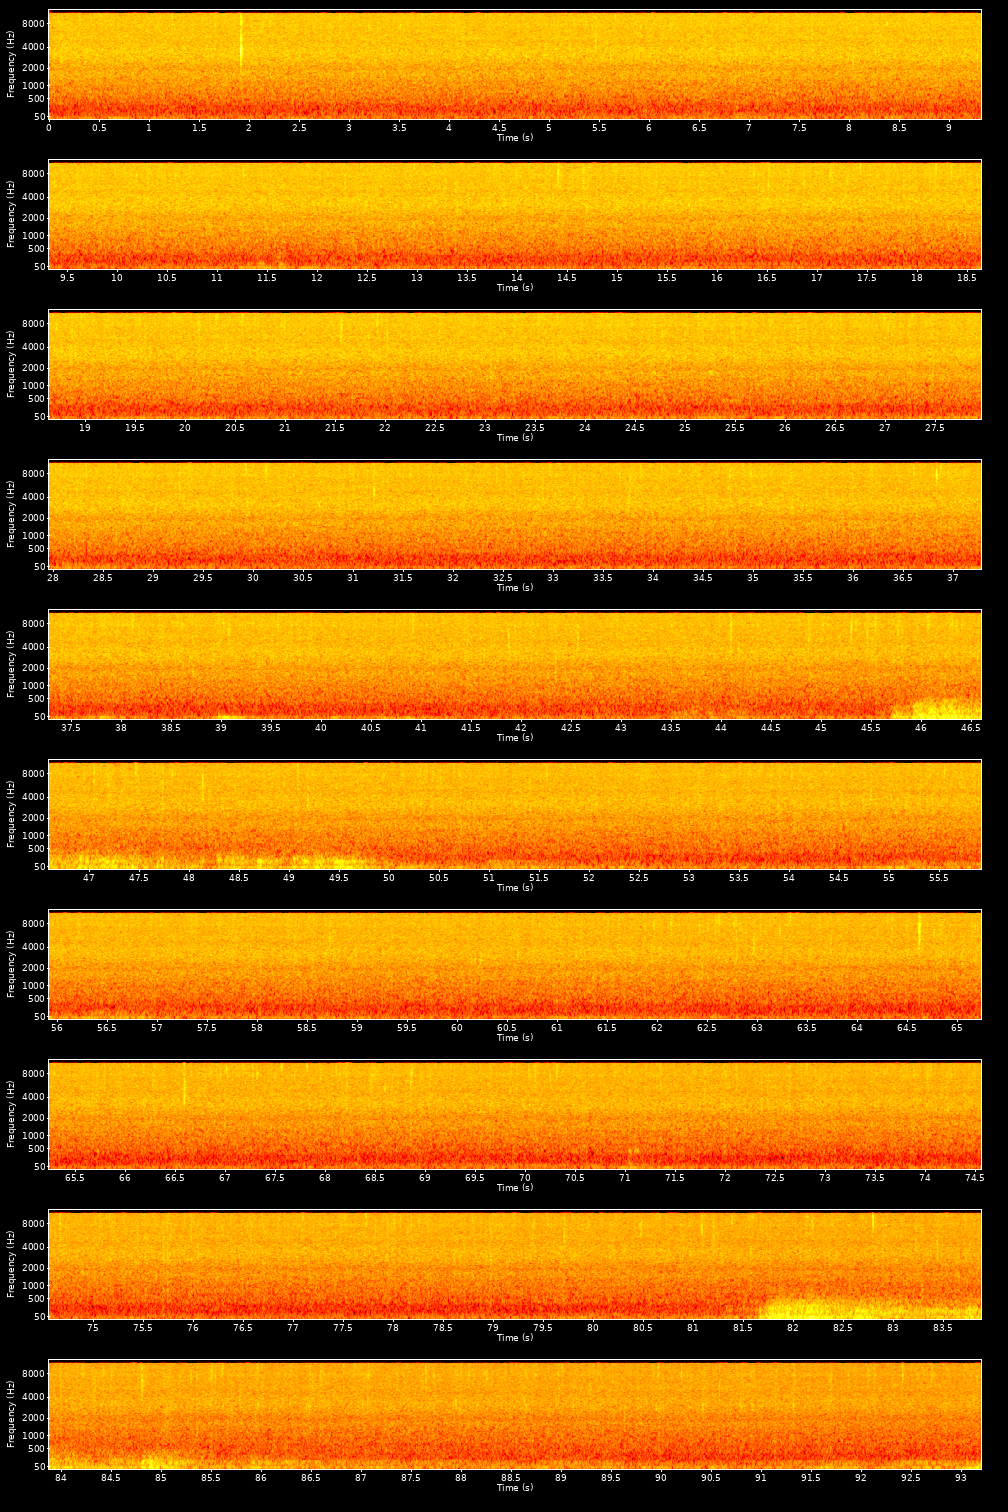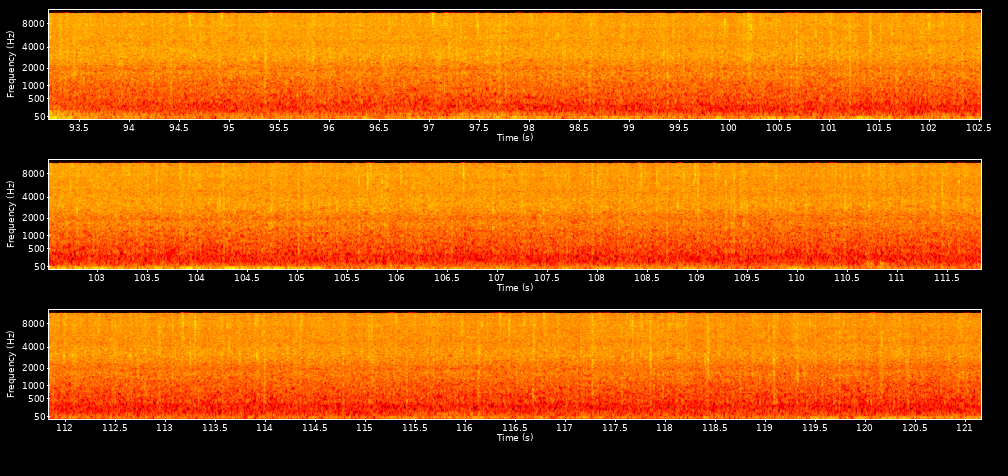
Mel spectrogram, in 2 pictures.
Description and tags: Decided to try recording a rainstorm passing by in Florida and ended up pretty good. comment a link to what you used it in but you don't have to :)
